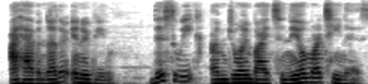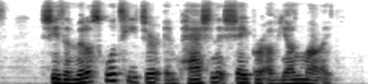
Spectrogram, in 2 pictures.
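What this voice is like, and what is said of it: Congested, stuffy-nosed voice. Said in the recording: “As you can hear in my voice, I'm a little congested”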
